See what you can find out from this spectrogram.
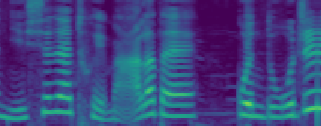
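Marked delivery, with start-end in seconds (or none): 1.6-2.1 louder playful snap; mock-offended wife telling him off; mock angry retort. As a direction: tell him off loudly, half joking.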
